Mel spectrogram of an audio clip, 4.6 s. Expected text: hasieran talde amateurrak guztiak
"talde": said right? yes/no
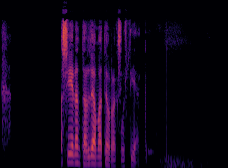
yes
